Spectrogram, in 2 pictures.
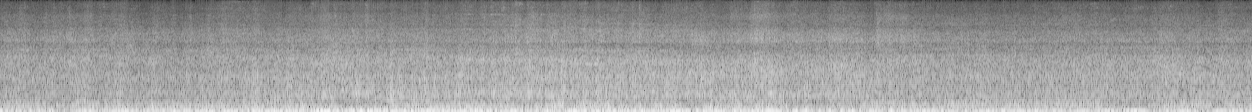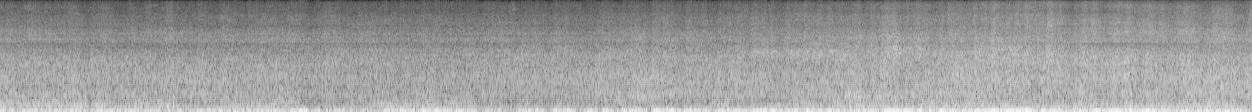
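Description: Freight cars of a CN freight train rolling past at close range: the steady, deep noise of steel wheels running on the rails, car after car.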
